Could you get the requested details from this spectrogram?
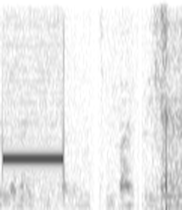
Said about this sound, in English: Please leave a message including your name and telephone number after the beep.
